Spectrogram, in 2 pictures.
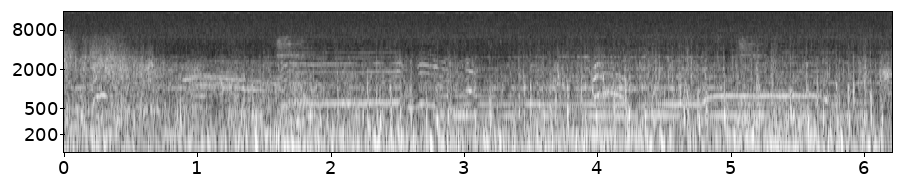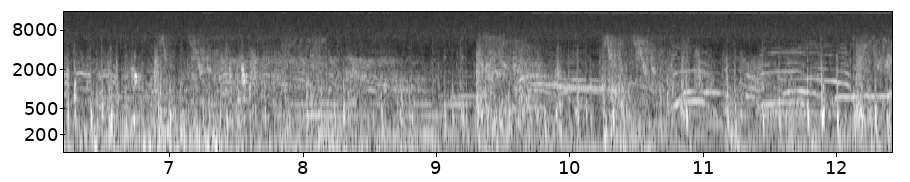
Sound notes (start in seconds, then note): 6.8 gunshots and shouts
